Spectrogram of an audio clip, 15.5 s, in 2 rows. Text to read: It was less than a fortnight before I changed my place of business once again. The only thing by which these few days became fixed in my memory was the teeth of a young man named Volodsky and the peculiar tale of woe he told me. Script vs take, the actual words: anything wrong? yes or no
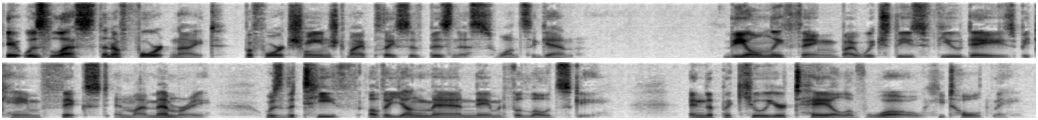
yes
